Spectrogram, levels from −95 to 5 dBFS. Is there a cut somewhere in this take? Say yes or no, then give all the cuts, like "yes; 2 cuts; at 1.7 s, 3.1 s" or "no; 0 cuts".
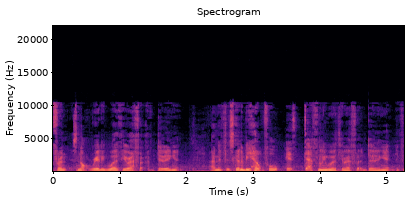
no; 0 cuts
